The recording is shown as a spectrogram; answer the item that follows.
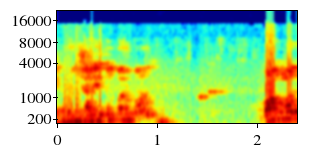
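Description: A man speaking Bengali through a handheld microphone for about a second, then a pause in which a faint, brief whistle-like tone sounds.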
